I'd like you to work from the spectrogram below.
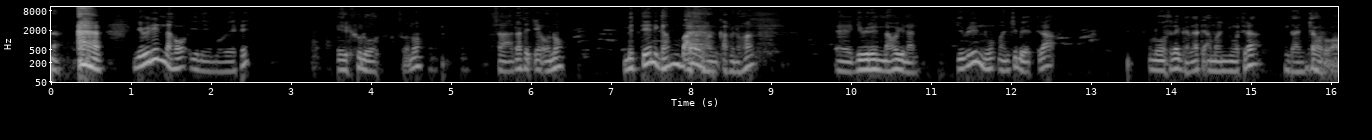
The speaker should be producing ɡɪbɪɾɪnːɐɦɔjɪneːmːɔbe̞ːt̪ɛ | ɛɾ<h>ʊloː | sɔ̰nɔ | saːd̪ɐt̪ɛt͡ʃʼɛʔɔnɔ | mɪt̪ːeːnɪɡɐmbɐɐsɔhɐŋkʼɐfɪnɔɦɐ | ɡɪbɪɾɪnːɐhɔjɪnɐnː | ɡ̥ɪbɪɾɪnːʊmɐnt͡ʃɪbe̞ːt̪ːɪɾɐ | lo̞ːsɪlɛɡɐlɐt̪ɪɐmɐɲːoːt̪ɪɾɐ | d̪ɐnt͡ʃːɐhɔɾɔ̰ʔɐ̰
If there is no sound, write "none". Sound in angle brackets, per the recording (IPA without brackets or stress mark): ʃ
